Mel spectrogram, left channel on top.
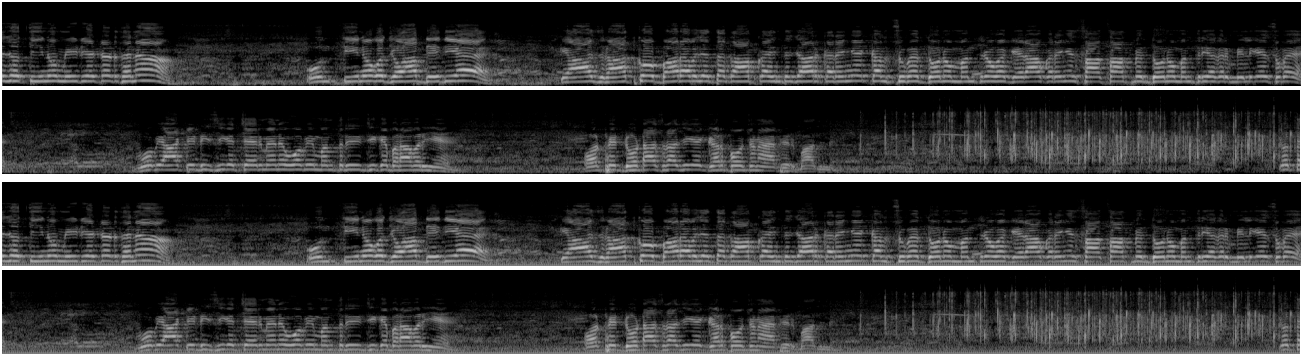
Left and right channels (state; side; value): noise; right; hum, 10 dB below the sound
